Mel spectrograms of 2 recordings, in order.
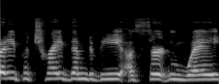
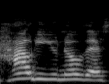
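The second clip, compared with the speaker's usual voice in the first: mock choked-up man's voice, slower. Retelling a man's reaction on the phone, the speaker imitates him: choked up. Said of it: "he's all choked up".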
